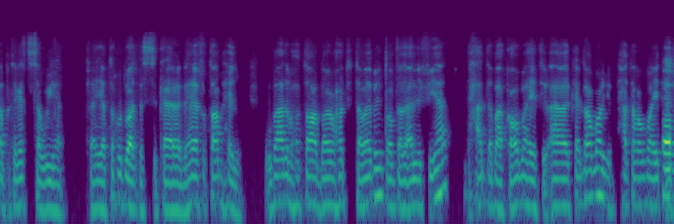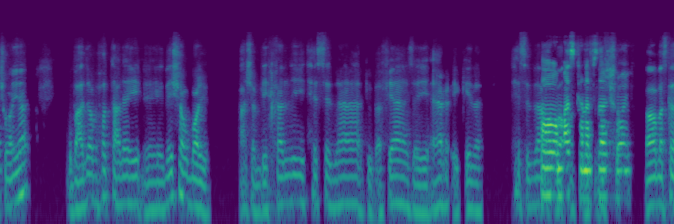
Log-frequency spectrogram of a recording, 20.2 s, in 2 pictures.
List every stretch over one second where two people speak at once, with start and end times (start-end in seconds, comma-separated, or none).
18.2-19.6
